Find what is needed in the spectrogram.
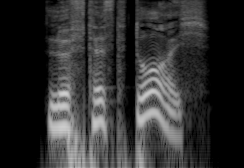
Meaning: inflection of durchlüften: 1. second-person singular present 2. second-person singular subjunctive I
- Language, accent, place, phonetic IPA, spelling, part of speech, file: German, Germany, Berlin, [ˌlʏftəst ˈdʊʁç], lüftest durch, verb, De-lüftest durch.ogg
